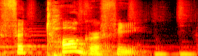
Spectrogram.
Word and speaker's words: photography: can say I like photography, photography. Notice how the word stress here has changed from stressing the first syllable. We're now stressing the second.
